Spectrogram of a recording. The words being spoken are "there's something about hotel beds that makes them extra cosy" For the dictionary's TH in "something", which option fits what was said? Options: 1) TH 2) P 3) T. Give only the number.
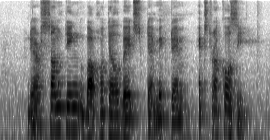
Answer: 3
